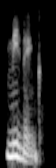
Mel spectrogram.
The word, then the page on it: meaning: Indian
